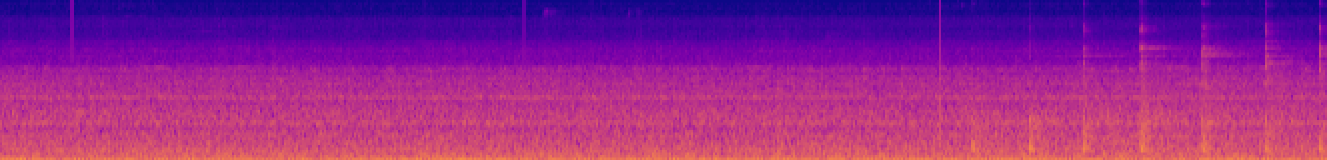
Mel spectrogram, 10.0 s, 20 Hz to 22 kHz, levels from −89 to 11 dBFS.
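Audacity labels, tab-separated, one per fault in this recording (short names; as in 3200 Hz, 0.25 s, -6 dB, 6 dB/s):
0.540000	0.540000	pop -7 dBFS
3.930000	3.930000	pop -12 dBFS
7.040000	7.040000	pop -7 dBFS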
